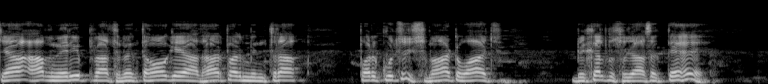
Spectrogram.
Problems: none marked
